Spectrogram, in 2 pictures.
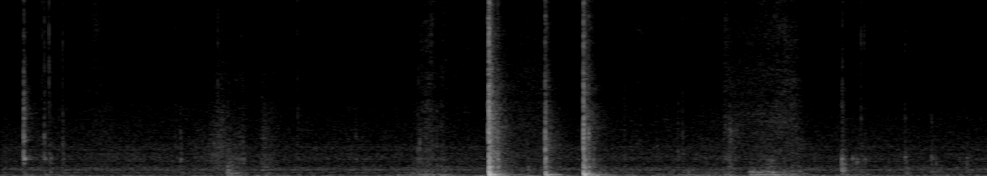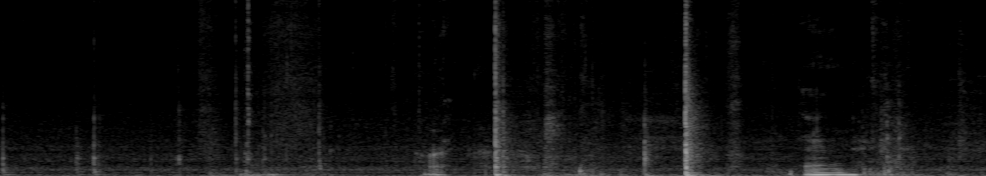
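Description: Small screwdriver working screws out of a laptop's plastic bottom case: faint scraping broken by scattered sharp clicks and taps of tool and plastic. There are three close together a few seconds in and two more near the end.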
